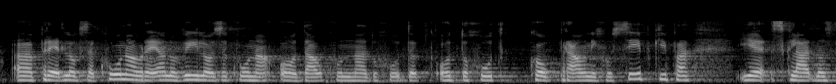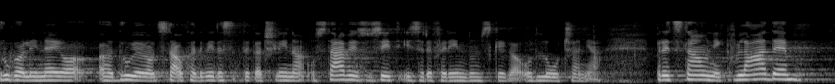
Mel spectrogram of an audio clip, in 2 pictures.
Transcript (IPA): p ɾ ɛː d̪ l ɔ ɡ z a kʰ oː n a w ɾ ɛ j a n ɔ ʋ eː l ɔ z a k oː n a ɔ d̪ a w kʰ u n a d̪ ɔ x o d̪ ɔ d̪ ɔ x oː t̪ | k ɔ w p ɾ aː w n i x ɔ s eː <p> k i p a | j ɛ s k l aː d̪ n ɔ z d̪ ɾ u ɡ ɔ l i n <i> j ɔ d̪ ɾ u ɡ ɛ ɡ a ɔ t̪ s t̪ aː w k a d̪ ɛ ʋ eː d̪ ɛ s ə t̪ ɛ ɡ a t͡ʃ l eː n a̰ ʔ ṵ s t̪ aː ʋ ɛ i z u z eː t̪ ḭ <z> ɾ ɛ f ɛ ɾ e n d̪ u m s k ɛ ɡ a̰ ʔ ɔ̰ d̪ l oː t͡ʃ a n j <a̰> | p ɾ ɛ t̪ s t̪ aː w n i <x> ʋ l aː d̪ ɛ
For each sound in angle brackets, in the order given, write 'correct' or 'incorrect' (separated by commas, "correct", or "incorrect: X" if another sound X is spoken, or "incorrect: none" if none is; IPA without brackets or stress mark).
correct, incorrect: ɛ, correct, correct, incorrect: k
